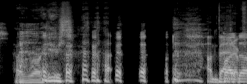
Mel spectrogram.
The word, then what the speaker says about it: Reuters: Obviously, I know you started out as an account manager at Rooers America. Um, but like, you know, what were you thinking there? You know, how just so you know, it's Reuters. Reuters.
